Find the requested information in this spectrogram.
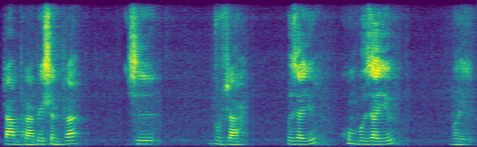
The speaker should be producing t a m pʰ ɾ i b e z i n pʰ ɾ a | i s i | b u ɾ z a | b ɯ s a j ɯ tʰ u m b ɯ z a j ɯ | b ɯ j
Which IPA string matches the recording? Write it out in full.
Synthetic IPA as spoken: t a m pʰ ɾ a b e s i n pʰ ɾ a | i s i | b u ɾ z a | b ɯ z a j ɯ kʰ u m b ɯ z a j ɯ | b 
